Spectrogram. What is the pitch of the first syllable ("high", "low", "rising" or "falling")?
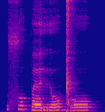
high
